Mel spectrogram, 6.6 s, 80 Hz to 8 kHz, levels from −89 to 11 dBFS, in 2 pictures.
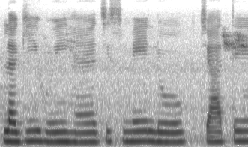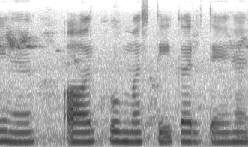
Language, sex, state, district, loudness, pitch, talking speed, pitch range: Hindi, female, Bihar, Kaimur, -19 LUFS, 190 Hz, 110 wpm, 185-195 Hz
